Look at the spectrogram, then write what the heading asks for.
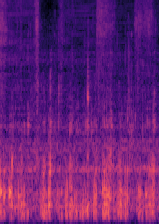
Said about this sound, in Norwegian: Barbermaskin.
